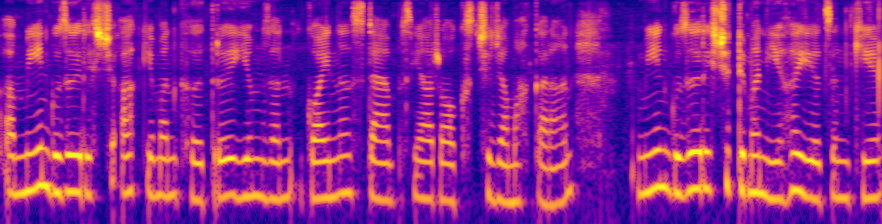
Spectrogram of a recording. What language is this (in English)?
Kashmiri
